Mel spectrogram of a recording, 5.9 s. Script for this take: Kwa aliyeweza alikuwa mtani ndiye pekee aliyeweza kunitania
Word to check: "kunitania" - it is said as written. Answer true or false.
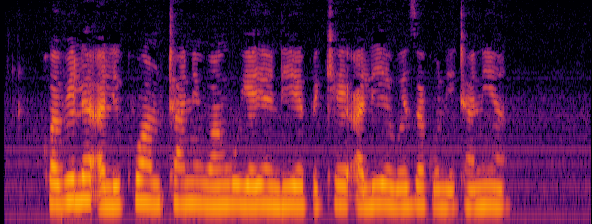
true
